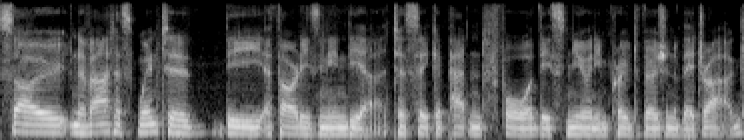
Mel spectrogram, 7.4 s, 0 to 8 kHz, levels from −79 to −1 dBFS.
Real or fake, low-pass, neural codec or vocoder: real; 7.2 kHz; none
